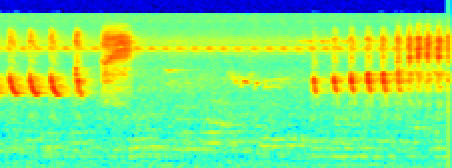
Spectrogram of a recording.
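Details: Besetan from a grey-cheeked bulbul (cucak jenggot), a clear tutor recording for songbirds: a few ringing chips, one harsh buzzy note, a lull with a soft whistle, then an accelerating run of sharp notes.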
